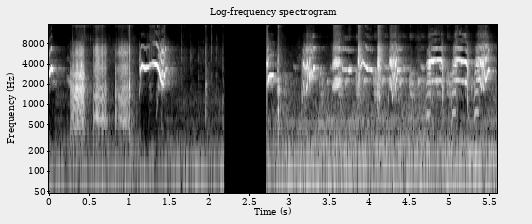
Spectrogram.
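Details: Javan myna fill-in song from a masteran recording: three harsh buzzy bursts and a bent whistle, a short silence, then a dense run of chattering notes mixed with whistles.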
